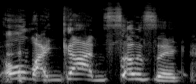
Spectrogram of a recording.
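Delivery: high, stretched-out fanboy gushing; awed excitement. Retold or imitated. Player still gushing over the goblin smackdown, awestruck. Retelling awe at brutal boss.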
